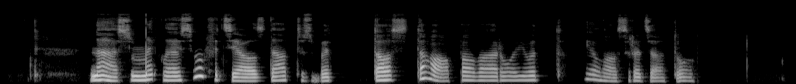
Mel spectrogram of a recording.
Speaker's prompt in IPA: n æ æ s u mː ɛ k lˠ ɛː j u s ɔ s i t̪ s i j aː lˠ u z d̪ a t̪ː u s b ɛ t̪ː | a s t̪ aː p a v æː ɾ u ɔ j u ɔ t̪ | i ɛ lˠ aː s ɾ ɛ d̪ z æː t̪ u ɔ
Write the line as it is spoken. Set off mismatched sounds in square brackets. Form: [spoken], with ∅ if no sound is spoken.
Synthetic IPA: n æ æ s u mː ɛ k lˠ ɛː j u s ɔ [f] i t̪ s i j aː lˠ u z d̪ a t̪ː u s b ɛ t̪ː | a s t̪ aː p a v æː ɾ u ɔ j u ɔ t̪ | i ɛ lˠ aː s ɾ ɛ d̪ z æː t̪ u ɔ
